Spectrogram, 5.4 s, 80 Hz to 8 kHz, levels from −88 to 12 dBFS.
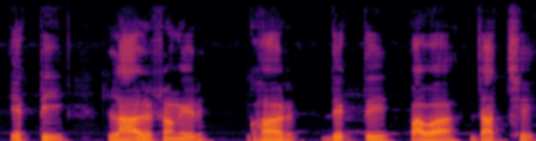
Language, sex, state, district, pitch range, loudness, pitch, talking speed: Bengali, male, West Bengal, Cooch Behar, 120-135 Hz, -19 LUFS, 130 Hz, 80 wpm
